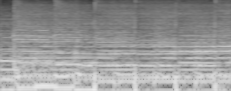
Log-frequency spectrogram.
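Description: Live worship band playing an instrumental passage: acoustic guitars and electric bass over a drum kit keeping a steady beat.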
